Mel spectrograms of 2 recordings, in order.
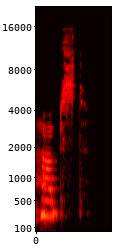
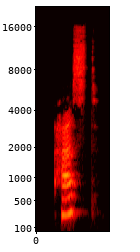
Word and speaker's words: hast: Du hab, it's not habst, hast. – Very good. Du hast.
